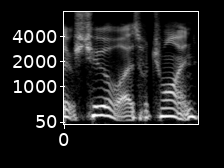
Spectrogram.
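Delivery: ordinary delivery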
